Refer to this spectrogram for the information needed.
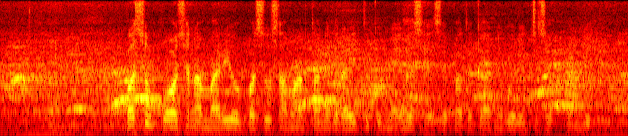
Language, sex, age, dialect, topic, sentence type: Telugu, male, 25-30, Southern, agriculture, question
